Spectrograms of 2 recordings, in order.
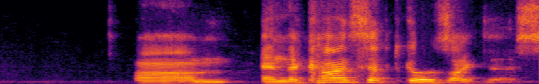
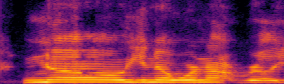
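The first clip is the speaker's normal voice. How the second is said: higher, louder dismissive no; curt official rejection; 8 semitones higher, 5 dB louder than usual. Retold or imitated. Agency turning down the fishermen applicants, firm refusal. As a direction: brush the applicant off firmly. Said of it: "Fish and Wildlife says".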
